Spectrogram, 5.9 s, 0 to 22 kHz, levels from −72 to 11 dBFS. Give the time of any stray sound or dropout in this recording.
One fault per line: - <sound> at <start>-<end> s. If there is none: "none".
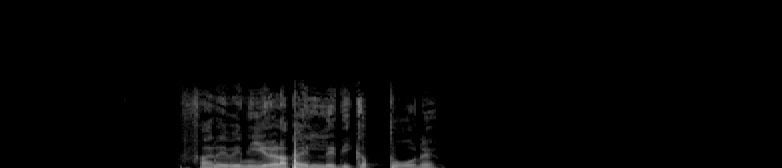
none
